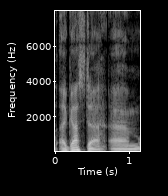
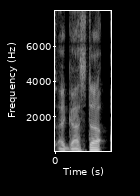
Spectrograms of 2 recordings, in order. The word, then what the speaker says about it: Augusta: But it's funny, every time I've met people not from Georgia, they always pronounce Augusta, Augusta. And I've always been kind of blown away by that, because I'm like, have you not heard of Augustus? Like, it seems like a weird stretch to assume that you, and it's a hard aw sound.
